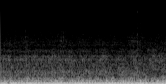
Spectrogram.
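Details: 4th-gen 6.7 Cummins diesel tow truck, just after oil and fuel filter change with 15W40 oil: deep, steady idle with no knock or clatter beyond normal; oil pressure confirmed, running healthy.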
